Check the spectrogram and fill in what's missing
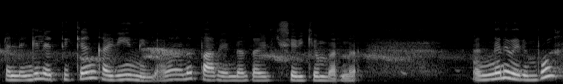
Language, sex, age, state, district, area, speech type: Malayalam, female, 18-30, Kerala, Kottayam, rural, spontaneous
